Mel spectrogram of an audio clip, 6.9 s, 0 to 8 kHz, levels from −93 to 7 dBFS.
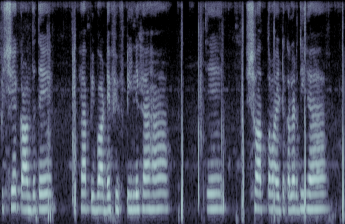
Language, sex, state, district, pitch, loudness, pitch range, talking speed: Punjabi, male, Punjab, Kapurthala, 205 Hz, -20 LUFS, 195-205 Hz, 120 wpm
